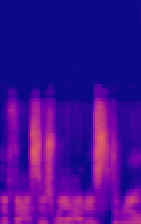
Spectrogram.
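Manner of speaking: usual speaking voice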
